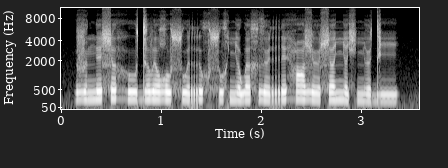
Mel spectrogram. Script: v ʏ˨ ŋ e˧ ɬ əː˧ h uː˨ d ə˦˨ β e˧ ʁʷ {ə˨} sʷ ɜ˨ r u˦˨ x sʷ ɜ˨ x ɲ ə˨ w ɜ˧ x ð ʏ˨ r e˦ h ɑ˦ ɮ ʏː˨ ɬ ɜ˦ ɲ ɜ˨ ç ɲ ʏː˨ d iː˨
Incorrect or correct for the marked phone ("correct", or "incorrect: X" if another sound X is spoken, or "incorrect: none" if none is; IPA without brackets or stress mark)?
correct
